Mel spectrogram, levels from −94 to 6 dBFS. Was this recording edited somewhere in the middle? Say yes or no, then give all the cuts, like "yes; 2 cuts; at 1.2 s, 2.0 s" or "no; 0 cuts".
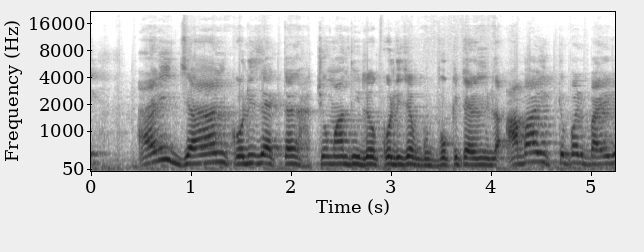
no; 0 cuts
